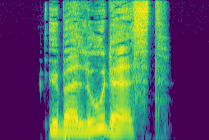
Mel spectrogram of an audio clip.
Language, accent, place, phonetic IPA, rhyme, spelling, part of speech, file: German, Germany, Berlin, [yːbɐˈluːdəst], -uːdəst, überludest, verb, De-überludest.ogg
- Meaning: second-person singular preterite of überladen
